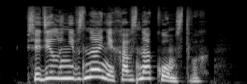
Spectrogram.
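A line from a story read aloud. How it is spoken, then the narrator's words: Abrupt declaration. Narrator (Russian): ни с того ни с сего заявляет Джемма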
